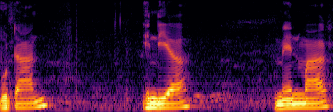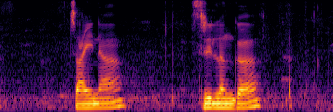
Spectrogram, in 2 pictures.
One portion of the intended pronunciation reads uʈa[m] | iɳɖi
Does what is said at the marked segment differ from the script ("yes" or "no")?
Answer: yes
